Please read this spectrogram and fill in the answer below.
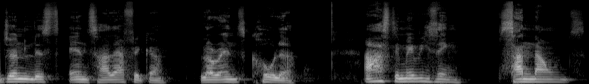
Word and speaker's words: Kohler: If you want to say it right, it's Kohler, but I say Kohler because it's much easier for everyone else.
